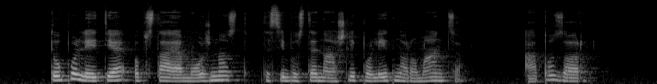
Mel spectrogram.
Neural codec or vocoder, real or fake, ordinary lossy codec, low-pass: vocoder, 44.1 kHz, 128 mel bands every 512 samples, BigVGAN v2; fake; none; none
